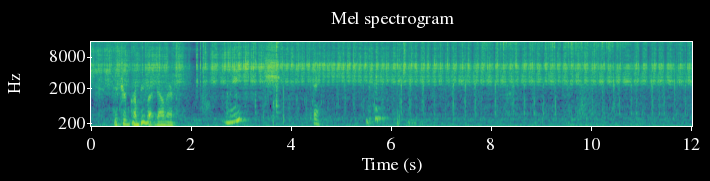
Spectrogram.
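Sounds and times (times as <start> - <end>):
cicada buzzing: 0.0 - 12.0.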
